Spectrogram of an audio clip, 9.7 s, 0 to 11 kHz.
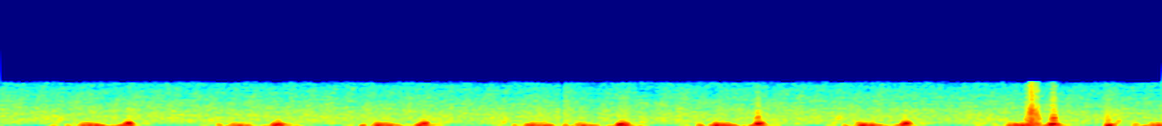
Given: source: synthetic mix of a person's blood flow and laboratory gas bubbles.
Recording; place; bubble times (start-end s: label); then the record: Doppler ultrasound of blood flow; precordium
8.53-8.68 s: bubbles
9.19-9.33 s: bubbles
From the record:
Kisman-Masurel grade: 113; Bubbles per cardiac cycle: 1 to 2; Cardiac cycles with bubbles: 1 to 10%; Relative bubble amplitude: loud (0.450 to 0.775); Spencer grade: 1 (occasional bubble signal discernible with the cardiac motion signal, with majority of cardiac periods free of bubbles); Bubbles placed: anywhere in the cardiac cycle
